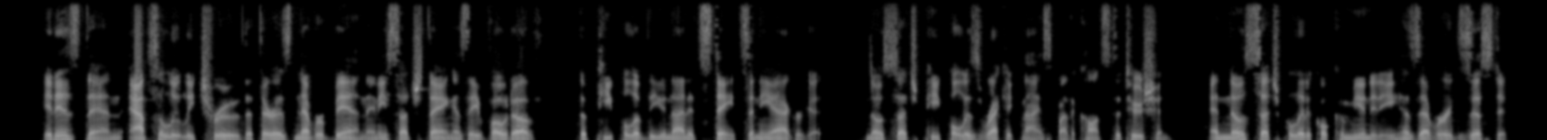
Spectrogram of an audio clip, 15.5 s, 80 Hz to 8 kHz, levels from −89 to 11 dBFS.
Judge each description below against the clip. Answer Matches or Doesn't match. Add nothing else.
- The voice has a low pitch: Matches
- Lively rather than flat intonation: Doesn't match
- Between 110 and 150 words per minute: Doesn't match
